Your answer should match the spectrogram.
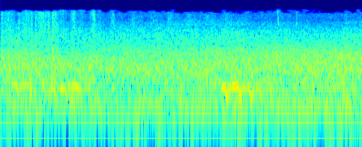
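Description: Rock pigeons cooing, two short coos, over a steady background hum of city air.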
